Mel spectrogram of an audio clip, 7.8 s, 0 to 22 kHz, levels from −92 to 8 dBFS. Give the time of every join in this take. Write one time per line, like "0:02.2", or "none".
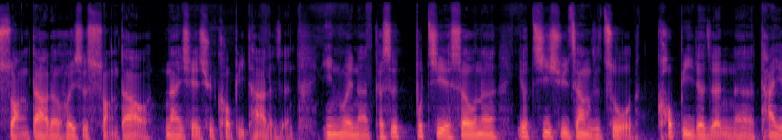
0:03.7
0:06.3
